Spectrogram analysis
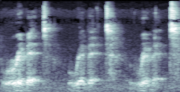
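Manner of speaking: low fading whispered ribbit; soft low frog croak. Shown as a demonstration. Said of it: "Let's make that froggy sound".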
